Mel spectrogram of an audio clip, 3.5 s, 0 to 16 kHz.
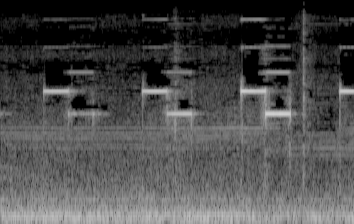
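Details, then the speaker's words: Air quality monitor with sampling tube at the corner of the mouth under a mask: two-tone electronic chirps about once a second over low rumble; low-oxygen alarm as oxygen falls from about 20.5% to 17.4%, hazardous atmosphere. "you can hear the alarm going off that means that there is a hazardous atmosphere"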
